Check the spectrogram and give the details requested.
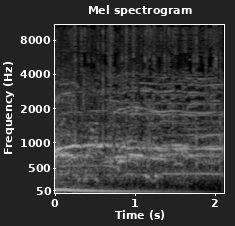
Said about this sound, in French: cette liesse que vous entendez, c'était la réaction hier soir sur l'Open Arms, des applaudissements, des accolades, lorsque la centaine de migrants a appris qu'après quasiment 3 semaines à bord du navire humanitaire, ça y est, ils allaient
